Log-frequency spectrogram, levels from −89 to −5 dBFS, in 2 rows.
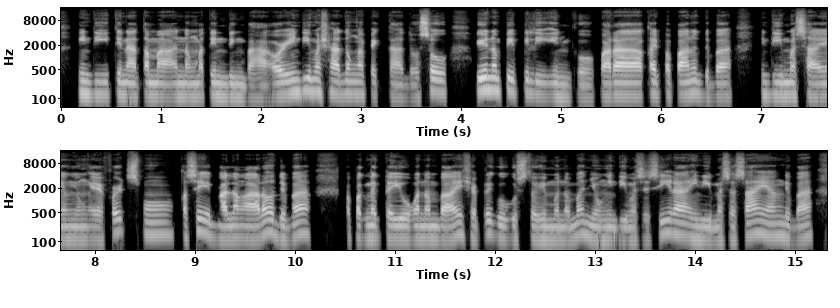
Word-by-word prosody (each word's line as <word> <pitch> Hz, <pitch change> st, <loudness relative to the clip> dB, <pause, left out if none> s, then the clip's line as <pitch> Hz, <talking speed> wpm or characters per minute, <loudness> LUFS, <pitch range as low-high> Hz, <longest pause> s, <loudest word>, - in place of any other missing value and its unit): hindi 130 Hz, -2 st, -1 dB
tinatamaan 120 Hz, -2 st, +1 dB
ng 115 Hz, 0 st, -3 dB
matinding 115 Hz, -1 st, -2 dB
baha 105 Hz, +1 st, -2 dB
or 125 Hz, -, +3 dB
hindi 145 Hz, +4 st, +2 dB
masyadong 140 Hz, -3 st, +1 dB
apektado. 110 Hz, -4 st, -4 dB
So, 145 Hz, +2 st, +6 dB, 0.2 s
yun 160 Hz, +1 st, +5 dB
ang 160 Hz, -, +2 dB
pipiliin 130 Hz, -7 st, -2 dB
ko. 105 Hz, 0 st, -9 dB
Para 120 Hz, 0 st, +5 dB
kahit 135 Hz, -2 st, 0 dB
papano 130 Hz, +2 st, 0 dB
'di 125 Hz, -, -10 dB
ba, 120 Hz, +1 st, 0 dB, 0.2 s
hindi 125 Hz, 0 st, -3 dB
masayang 115 Hz, -1 st, +2 dB
yung 115 Hz, 0 st, -4 dB
efforts 165 Hz, +11 st, 0 dB
mo. 150 Hz, -1 st, -7 dB
Kasi, 170 Hz, -6 st, +2 dB
balang 120 Hz, 0 st, +1 dB
araw 120 Hz, +8 st, +2 dB
'di 120 Hz, -, -1 dB
ba, 155 Hz, +6 st, 0 dB, 0.3 s
kapag -, -, -4 dB
nagtayo 120 Hz, -1 st, -1 dB
ka 120 Hz, -, -1 dB
ng 120 Hz, 0 st, -4 dB
bahay 115 Hz, +4 st, +3 dB
siyempre 150 Hz, +4 st, -5 dB
gugustuhin 115 Hz, -2 st, -2 dB
mo 115 Hz, -, -7 dB
naman 120 Hz, +7 st, -6 dB
yung 115 Hz, -2 st, -6 dB
hindi 110 Hz, -1 st, -4 dB
masisira, 145 Hz, +6 st, 0 dB
hindi 115 Hz, -2 st, -3 dB
masasayang, 140 Hz, +7 st, 0 dB
'di 130 Hz, -, -6 dB
ba. 120 Hz, +3 st, -2 dB
120 Hz, 175 wpm, -24 LUFS, 115-140 Hz, 0.3 s, So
